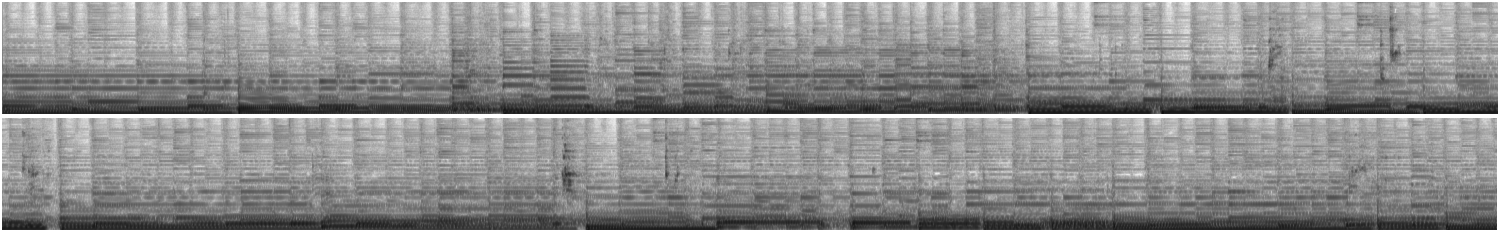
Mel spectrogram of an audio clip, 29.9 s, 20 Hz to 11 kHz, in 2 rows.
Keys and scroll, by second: 3.1-7.9 typing, 17.8-22.2 typing, 26.2 super+c, 27.9-28.9 typing.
